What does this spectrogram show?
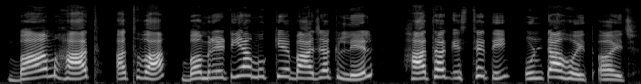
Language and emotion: Maithili, neutral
